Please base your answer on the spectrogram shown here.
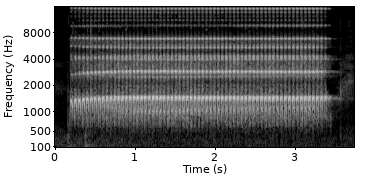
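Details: American toad males, newly emerged from hibernation, trilling to attract females; a sustained, ringing, high trill of fast regular pulses holding one pitch for over three seconds, then stopping sharply.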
